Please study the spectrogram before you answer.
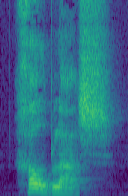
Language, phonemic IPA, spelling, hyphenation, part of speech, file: Dutch, /ˈɣɑl.blaːs/, galblaas, gal‧blaas, noun, Nl-galblaas.ogg
- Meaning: gall bladder (an internal organ)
